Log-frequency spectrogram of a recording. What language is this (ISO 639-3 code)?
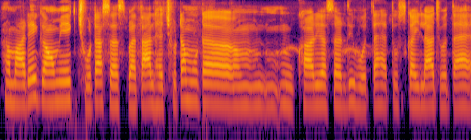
hin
